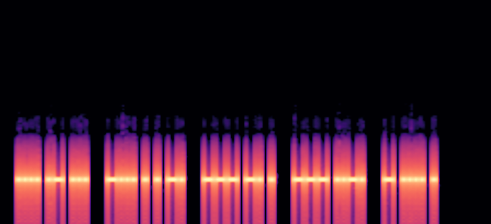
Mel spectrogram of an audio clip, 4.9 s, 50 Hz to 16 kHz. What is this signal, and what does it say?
Morse code, heard as a keyed tone, about 40 wpm, 700 Hz. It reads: HAS BEEN ONE OF THE
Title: Sets of 5 Words Encore 40wpm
